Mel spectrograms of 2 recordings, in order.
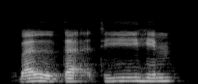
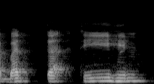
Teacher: selain lam dan ro, maka bal lam pada bal itu tidak diidghamkan, melainkan diizidharkan.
